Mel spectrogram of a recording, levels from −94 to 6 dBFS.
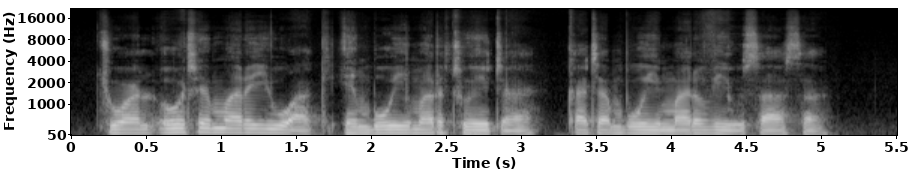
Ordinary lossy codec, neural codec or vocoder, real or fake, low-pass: none; codec, 44.1 kHz, 7.8 kbps, Pupu-Codec; fake; none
